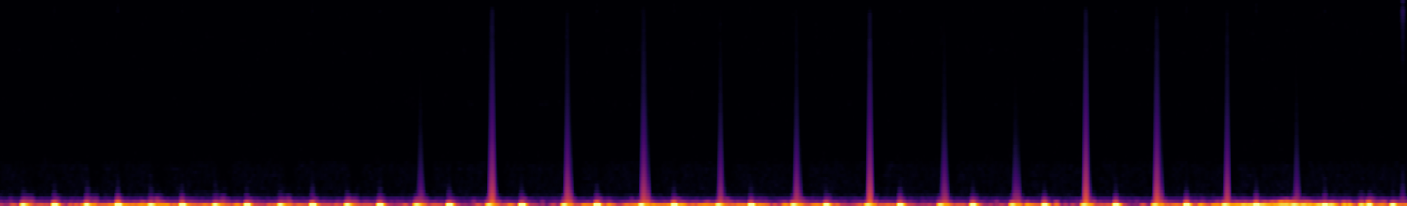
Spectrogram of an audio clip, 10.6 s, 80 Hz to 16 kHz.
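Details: Normal heart sounds of a male, heard through his own stethoscope right after coming home from a run: fast, regular paired beats at about 110 a minute.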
